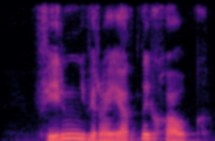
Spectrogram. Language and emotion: Russian, neutral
